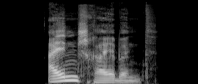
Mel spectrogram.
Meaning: present participle of einschreiben
- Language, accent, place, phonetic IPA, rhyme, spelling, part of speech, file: German, Germany, Berlin, [ˈaɪ̯nˌʃʁaɪ̯bn̩t], -aɪ̯nʃʁaɪ̯bn̩t, einschreibend, verb, De-einschreibend.ogg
